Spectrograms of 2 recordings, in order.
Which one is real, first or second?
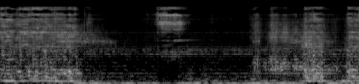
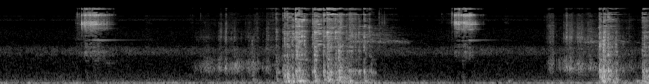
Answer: second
